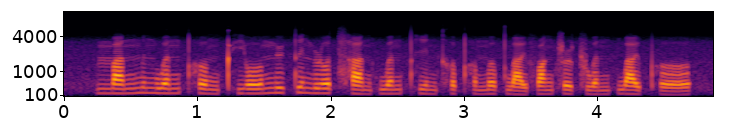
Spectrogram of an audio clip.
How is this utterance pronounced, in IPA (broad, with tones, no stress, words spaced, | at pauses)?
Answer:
ma˧˥nmi˧ n̪wə˧˥nt̪ʰɤ˨˩ŋ pʰjo˧˥ʊ̯n̪y˥ t̪i˥˧nɻɤ˥˩t͡sʰa˨˩nkwə˧˥n t̪ʰi˨˩nkʰɤ˦t̪ʰɤ˩ n̪ɤ˥˩t̪wa˨˩ɪ̯fɑ˥˧ŋʂɻ̩˥˩ ʈ͡ʂwə˧˥npwa˥˩ɪ̯pʰɤ˨˩˦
